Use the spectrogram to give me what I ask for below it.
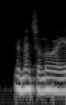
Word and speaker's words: Memento Mori: I believe this is the second track, Memento Mori, if I'm s pronouncing that correctly. – Memento Mori, yes.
